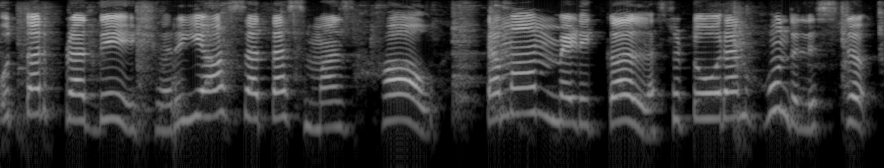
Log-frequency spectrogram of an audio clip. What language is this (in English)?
Kashmiri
